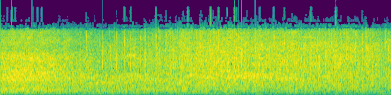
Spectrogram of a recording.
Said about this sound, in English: Only the winners applaud, you notice that?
